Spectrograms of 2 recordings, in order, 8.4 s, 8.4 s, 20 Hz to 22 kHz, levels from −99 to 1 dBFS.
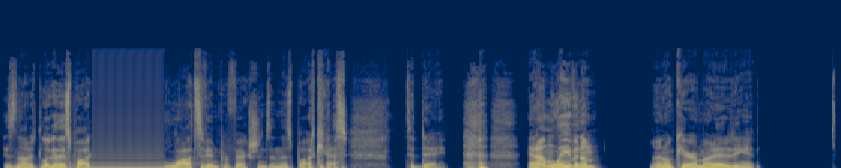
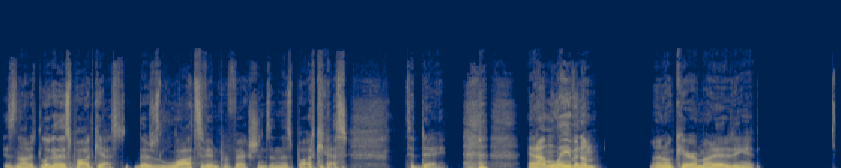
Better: second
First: audio freezing; at 1 s for 0.5 s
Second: none

